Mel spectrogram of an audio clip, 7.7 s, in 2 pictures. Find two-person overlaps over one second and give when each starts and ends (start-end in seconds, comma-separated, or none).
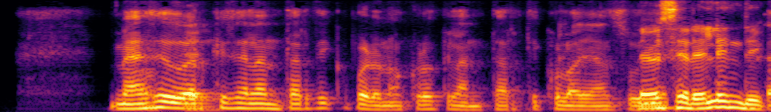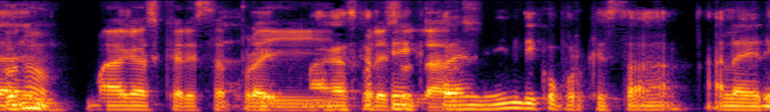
3.1-6.3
